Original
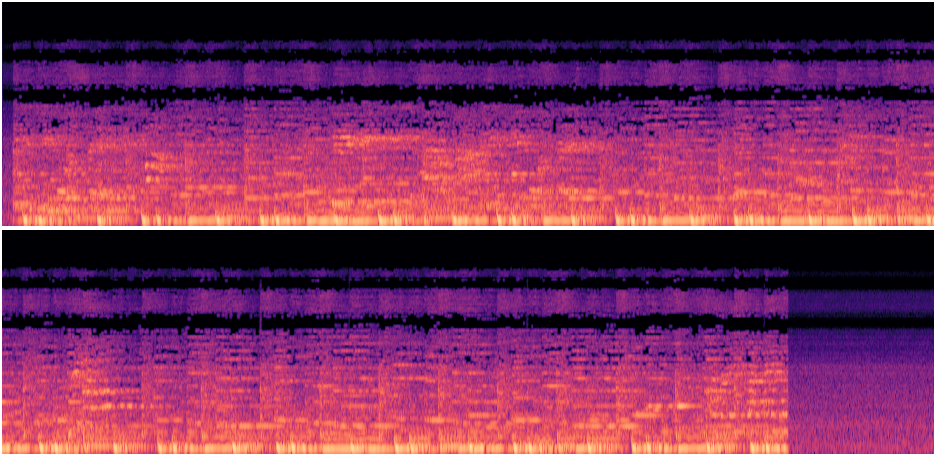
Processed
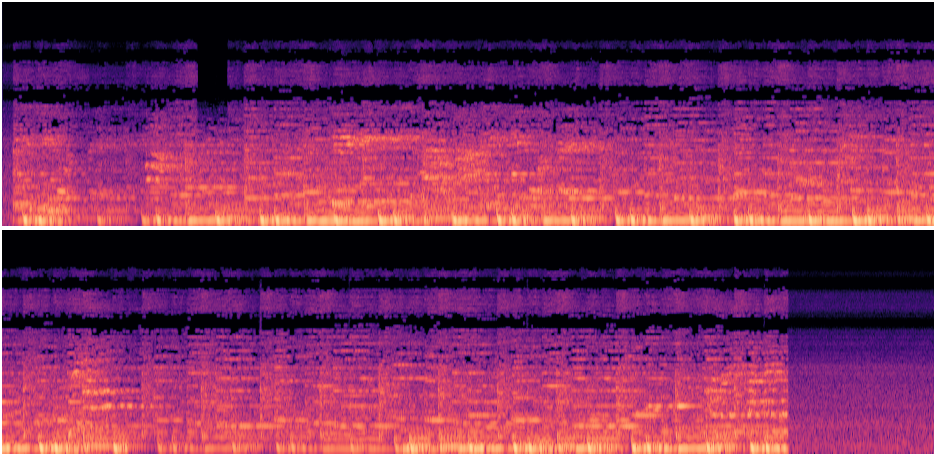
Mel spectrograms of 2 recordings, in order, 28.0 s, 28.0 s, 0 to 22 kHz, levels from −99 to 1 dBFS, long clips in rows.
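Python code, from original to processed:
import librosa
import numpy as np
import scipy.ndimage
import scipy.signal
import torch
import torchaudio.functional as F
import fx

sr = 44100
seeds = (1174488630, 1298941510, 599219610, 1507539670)

y = fx.lowpass(x, sr, hz=2100.0, slope=24, at=(2.92, 3.38))
y = fx.highpass(y, sr, hz=270.0, slope=6, at=(15.87, 19.99))
y = fx.edit(y, sr, fx.fade_down_up(start_s=0.87, length_s=1.44, db=-10.5, fade_s=0.19), tone=tone)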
